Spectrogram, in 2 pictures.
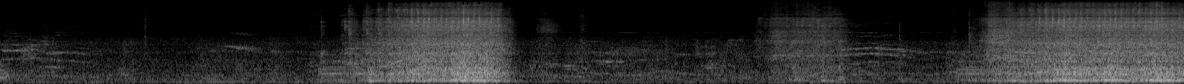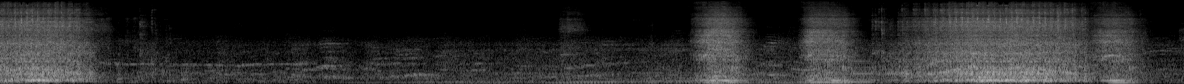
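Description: A sewing machine stitches a kunchige lining in several separate bursts of loud whirring, with quieter gaps between them where a voice talks and faint background noise continues.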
